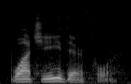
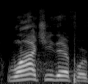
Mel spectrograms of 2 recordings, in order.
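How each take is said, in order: First: Said in the usual way. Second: Watch ye therefore pushed louder and higher; emphatic repetition. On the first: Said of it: "Did you catch the emphasis Jesus gives?". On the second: Shown as a demonstration. Pastor drives home Jesus' command to the church, loud emphatic. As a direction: hit Watch ye therefore hard.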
